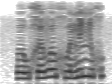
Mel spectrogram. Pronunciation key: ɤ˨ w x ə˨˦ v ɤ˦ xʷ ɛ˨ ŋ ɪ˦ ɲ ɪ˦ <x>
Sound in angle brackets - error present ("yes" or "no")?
yes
